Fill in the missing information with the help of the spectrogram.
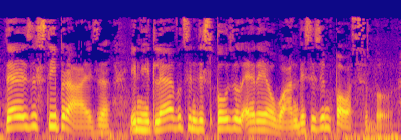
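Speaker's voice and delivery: lilting mock-Italian accent. Shown as a demonstration. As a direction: put on a musical Italian accent. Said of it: "with an Italian accent".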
